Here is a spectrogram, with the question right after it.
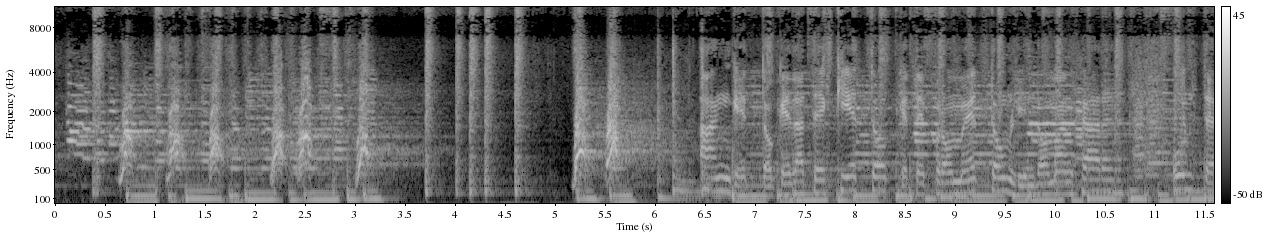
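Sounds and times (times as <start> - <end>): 
speech: 0.4 - 3.3, 6.6 - 11.5
dog barking furiously: 0.6 - 3.4, 5.2 - 5.9.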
